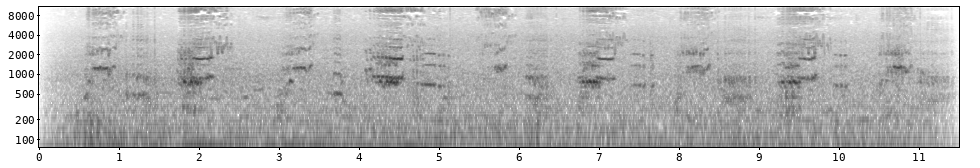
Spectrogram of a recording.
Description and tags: some swing squeaking a lot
